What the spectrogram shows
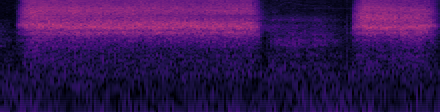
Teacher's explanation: Your tongue tip doesn't touch anything in the mouth when you do this.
